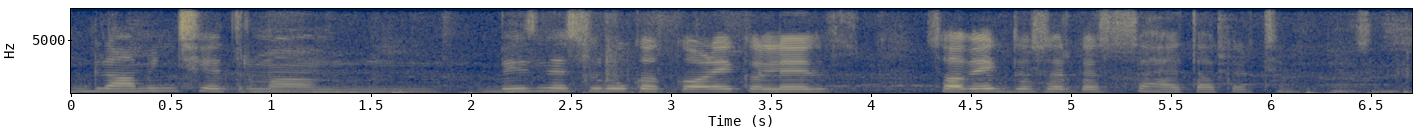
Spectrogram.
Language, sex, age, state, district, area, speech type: Maithili, female, 18-30, Bihar, Madhubani, rural, spontaneous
